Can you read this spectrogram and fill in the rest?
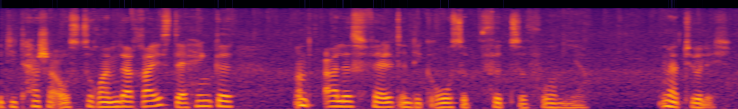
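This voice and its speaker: A woman's voice: on the low side, vocal fry, rough recording. Woman narrating a story over rain. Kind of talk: scripted first-person short story narration. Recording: steady rain noise behind voice. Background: rain sound effect.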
